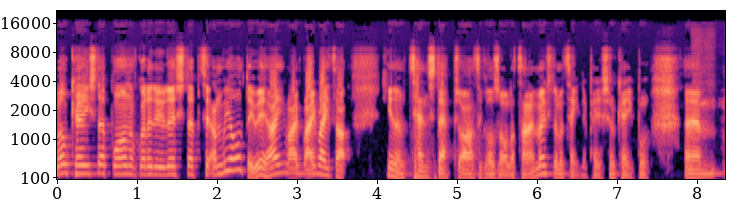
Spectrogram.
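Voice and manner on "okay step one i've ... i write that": higher mock step-by-step voice; formulaic planner. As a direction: rattle off steps like a checklist. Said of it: "following this kind of".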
